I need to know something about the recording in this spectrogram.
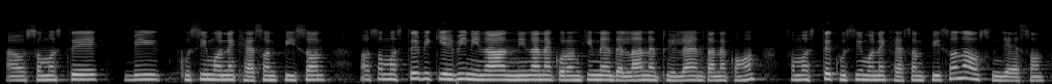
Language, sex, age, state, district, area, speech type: Odia, female, 30-45, Odisha, Bargarh, rural, spontaneous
